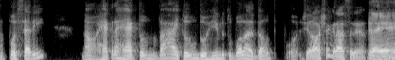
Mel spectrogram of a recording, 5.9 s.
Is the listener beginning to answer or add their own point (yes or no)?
yes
